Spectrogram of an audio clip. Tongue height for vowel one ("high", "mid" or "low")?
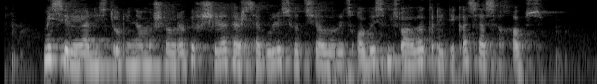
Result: high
